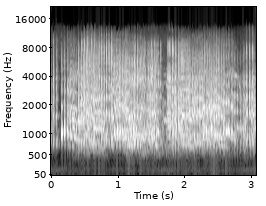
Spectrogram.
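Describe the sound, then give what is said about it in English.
A goose that lives with a flock of cranes honks loudly and continuously, harsh nasal calls running together with a brief break partway through. No one speaks. “What's with this goose?”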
